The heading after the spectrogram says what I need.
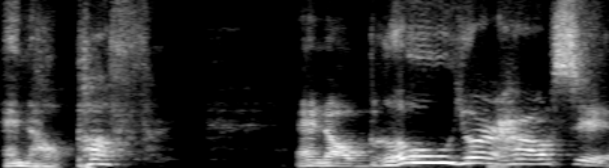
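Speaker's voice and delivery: slow, loud, menacing, taunting voice.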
